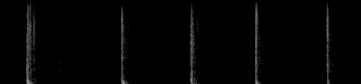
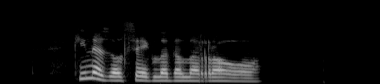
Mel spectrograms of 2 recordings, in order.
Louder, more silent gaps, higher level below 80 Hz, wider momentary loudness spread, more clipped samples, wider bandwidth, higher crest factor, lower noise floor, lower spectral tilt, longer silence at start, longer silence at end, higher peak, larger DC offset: second, -40 LUFS vs -27 LUFS; first, 0.85-1.09 s, 1.61-1.82 s, 2.18-2.47 s, 2.92-3.20 s vs none; first, -56 dBFS vs -84 dBFS; second, 5 LU vs 11 LU; neither; first, over 20 kHz vs 7.4 kHz; first, 34 dB vs 18 dB; second, -67 dBFS vs under -90 dBFS; second, -1.5 dB/octave vs -7.5 dB/octave; second, 0.25 s vs 0.8 s; second, 0.3 s vs 1.2 s; about the same, -12 dBFS vs -12 dBFS; neither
